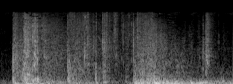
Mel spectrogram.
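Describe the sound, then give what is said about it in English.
Gunfire in a Fallout video game: several loud booming shots with heavy low thumps, following closely on one another in a dense burst over a couple of seconds. “first shot was way off, but the second one was dead on”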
